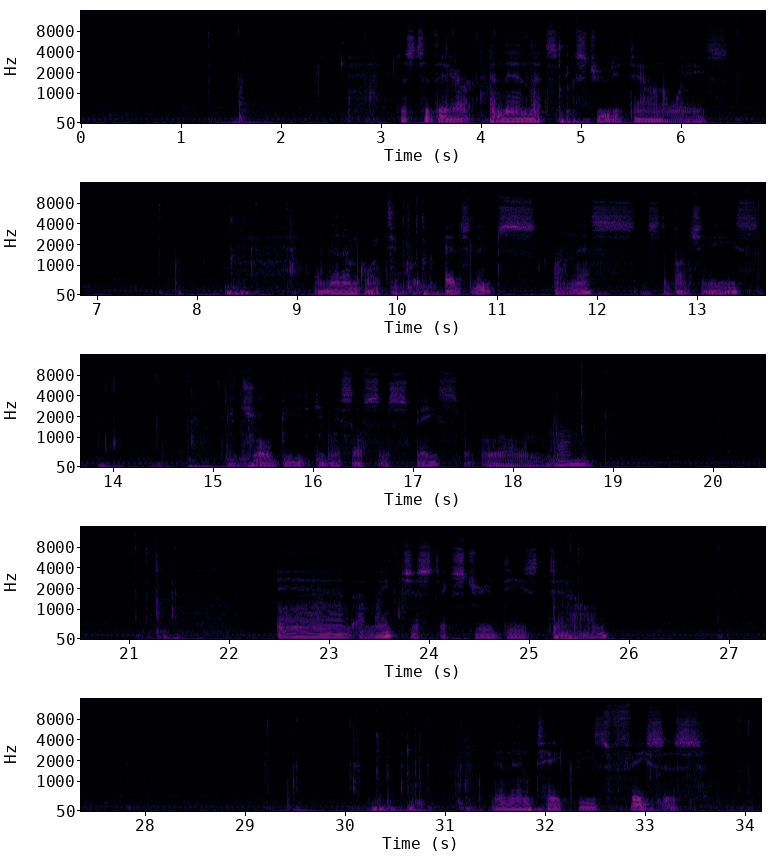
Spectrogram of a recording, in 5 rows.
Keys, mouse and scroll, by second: 1.6 middle click, 3.7 shift+middle click, 4.1 middle click, 4.8 e, 6.5 click, 8.3 alt+a, 8.6 middle click, 9.3 scroll down 2, 10.3 ctrl+r, 14.4 middle click, 15.4 ctrl+b, 21.4 middle click, 25.3 e, 26.9 click, 29.5 middle click, 30.3 alt+a, 30.8 shift+middle click, 31.8 3, 32.6 click, 33.3 shift+click, 33.9 shift+click.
